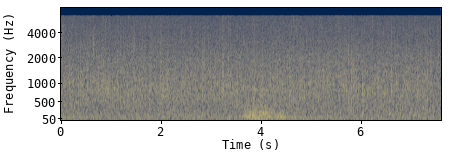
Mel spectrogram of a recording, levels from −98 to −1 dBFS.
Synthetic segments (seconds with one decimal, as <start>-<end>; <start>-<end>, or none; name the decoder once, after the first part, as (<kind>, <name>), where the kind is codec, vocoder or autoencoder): 1.8-2.4 (autoencoder, DAC-VAE); 3.7-4.2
